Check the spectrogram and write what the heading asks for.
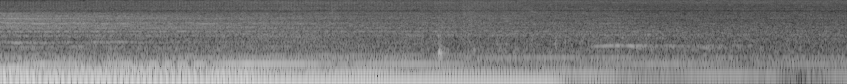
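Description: Live concert music from a band in an arena: a loud, deep sustained bass drone under held tones, fading away about three seconds in.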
